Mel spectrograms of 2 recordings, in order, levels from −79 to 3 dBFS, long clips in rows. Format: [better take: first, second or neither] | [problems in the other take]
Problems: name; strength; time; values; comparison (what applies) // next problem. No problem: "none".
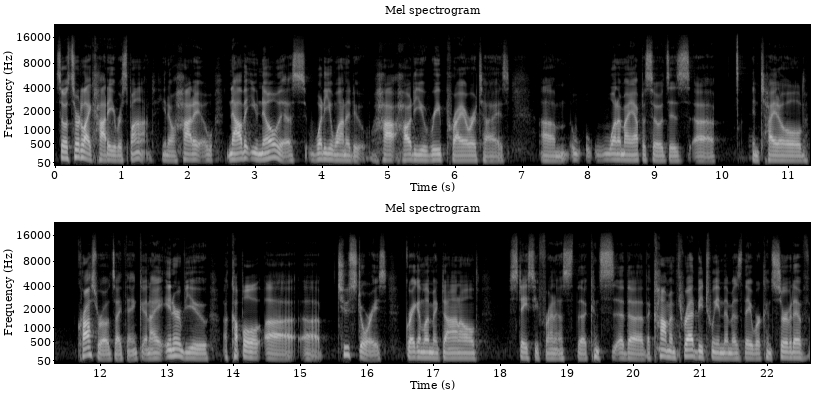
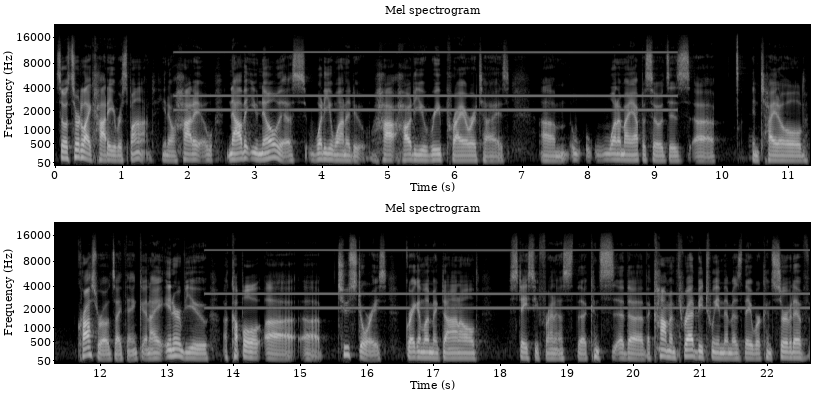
first | high-pitched whine; loud; from 2 to 9.5 s and from 14 s on; 3 kHz, 9 dB below the speech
